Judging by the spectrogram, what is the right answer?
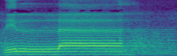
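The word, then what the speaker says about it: لِلَّهِ: Kalau dalam surat Al-Fatihah, alhamdulillah, lillah. Lah di sini tafkhim atau tarqiq? Lillah. Tarqiq tipis lah ya. Bukan lillah.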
